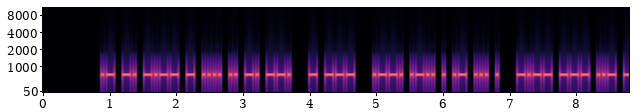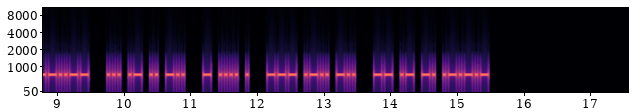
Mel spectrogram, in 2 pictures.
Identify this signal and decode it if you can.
Morse code, heard as a keyed tone, about 30 wpm, 700 Hz. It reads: ANYTHING TO PLEASE YOU, SAID THE OLD MAN.
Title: Sentences from Top 1500 Words 30wpm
